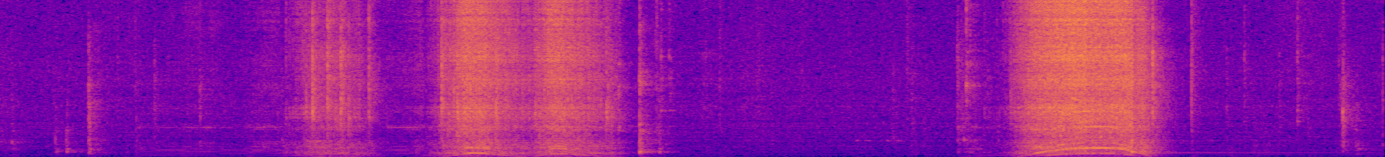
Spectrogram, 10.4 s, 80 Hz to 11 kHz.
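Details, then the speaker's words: Old sewing machine (Elna Supermatic, Brother VX757 or Viking 6010): motor whirs in short uneven bursts, speed surging and sagging, jammed feel; drive belt slipping after little use. "you can hear the belt is really slipping and it's like it's all jammed up in there"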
